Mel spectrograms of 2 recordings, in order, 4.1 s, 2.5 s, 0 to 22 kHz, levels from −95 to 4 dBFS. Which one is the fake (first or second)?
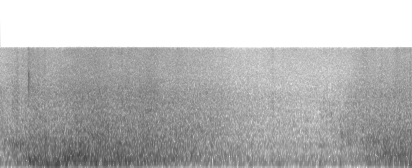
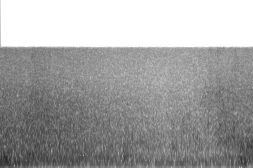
first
